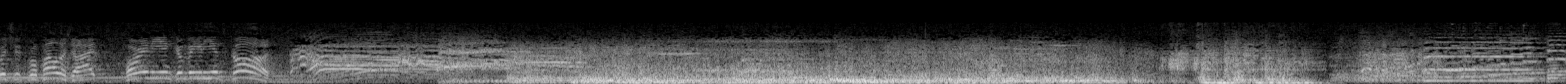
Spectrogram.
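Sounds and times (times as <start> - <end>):
speech: 0.0 - 5.3
crash sound effect in a comedy radio play: 5.0 - 13.3
laughter: 13.3 - 15.5.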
